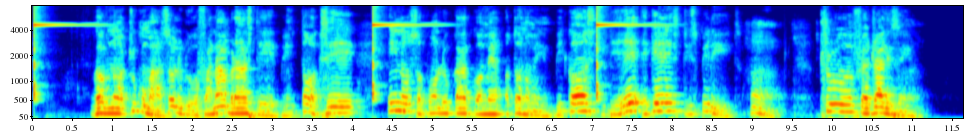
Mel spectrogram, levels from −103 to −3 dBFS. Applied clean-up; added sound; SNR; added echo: none; Marimba, xylophone; 3 dB; reverberation time 0.3 s.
